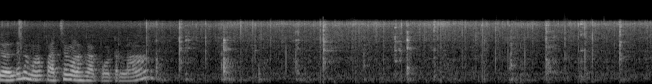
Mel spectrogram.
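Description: Chopped shallots sizzling as they fry in oil in a pressure cooker, stirred with a slotted steel spatula that scrapes and clicks against the metal pan.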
